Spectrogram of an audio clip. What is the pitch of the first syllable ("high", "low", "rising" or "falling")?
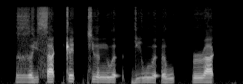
rising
